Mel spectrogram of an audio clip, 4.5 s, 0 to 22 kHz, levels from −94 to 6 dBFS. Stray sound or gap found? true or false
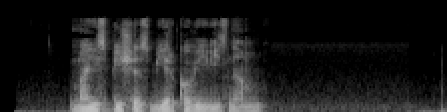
false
